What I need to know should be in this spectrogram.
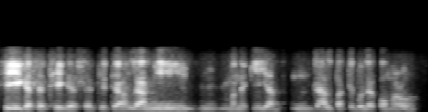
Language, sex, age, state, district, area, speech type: Assamese, male, 45-60, Assam, Lakhimpur, rural, conversation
